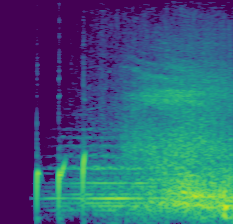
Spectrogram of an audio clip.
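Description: Animated-intro sound effects: three quick pops, each sliding up in pitch about a quarter second apart, followed by a swelling whoosh as electronic intro music builds.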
